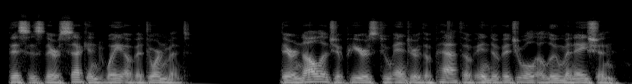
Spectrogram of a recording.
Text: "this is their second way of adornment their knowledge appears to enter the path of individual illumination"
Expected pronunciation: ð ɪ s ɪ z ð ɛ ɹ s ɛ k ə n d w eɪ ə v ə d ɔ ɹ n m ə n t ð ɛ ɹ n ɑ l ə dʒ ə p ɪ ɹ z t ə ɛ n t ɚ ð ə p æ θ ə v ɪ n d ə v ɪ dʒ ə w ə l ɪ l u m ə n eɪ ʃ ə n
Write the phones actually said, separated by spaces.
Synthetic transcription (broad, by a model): ð ɪ s ɪ z ð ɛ ɹ s ɛ k ə n d w eɪ ə v ə d ɔ ɹ n m ə n t ð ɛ ɹ n ɑ l ə dʒ ə p ɪ ɹ z t ə ɛ n t ɚ ð ə p æ θ ə v ɪ n d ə v ɪ dʒ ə w l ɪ l u m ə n eɪ ʃ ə n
